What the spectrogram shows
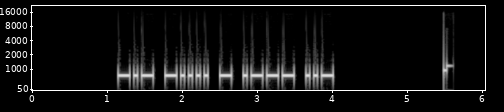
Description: Morse code, heard as a keyed tone, about 22 wpm, 700 Hz. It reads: K6TJU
